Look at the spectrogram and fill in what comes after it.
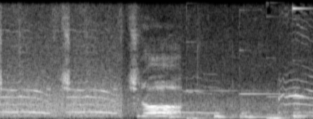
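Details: Domestic cat watching from the side while another cat is brushed gives a drawn-out, gently falling meow early on, followed by bright playful background music.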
